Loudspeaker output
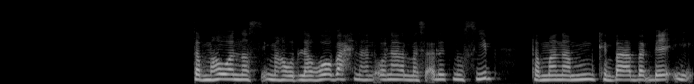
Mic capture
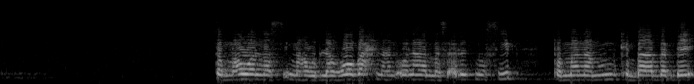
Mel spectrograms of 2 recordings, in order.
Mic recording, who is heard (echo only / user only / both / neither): echo only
